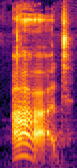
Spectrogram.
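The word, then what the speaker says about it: עד: Okay, then eth breaks back and came from a word odd. It's pronounced odd, O-D-D, but it's written A-D, ad, or we would pronounce it ad, but it's pronounced odd in Hebrew, which means eternity, perpetually, a world with no end.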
